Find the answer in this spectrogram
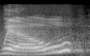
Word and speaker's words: will: We have to keep our tongue up at the top of our mouth.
